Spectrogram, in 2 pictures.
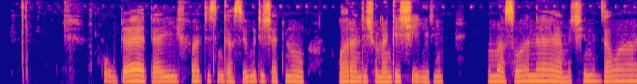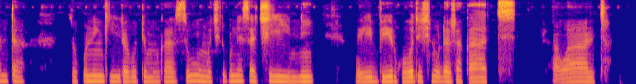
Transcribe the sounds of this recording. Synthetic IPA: kudʱajataifatisḭŋɡaziwikutit͡ʃatino̞ | rwaɾandet͡ʃo̞naŋɡe̞t͡ʃiːri | mumaswanajamut͡ʃinid͡zawanda | d͡zo̞kuniŋɡiɾakutimuŋɡaziumwet͡ʃirikune̞sat͡ʃini | weibʱirwawotit͡ʃino̞ɗaʐakaːti̥ | ʐa̰waːndḁ

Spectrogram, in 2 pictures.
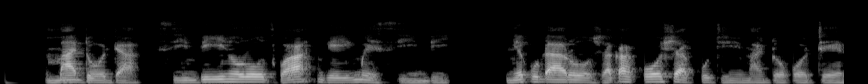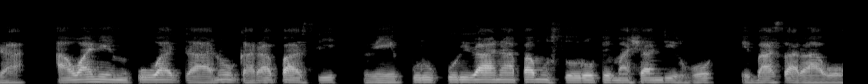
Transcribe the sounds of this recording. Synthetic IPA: madʱo̞ːdʱa | z̥imbiːno̞ɾo̞d͡zwaŋɡe̞imwe̞ziːmbi | ne̞kuɗaɾo̞ʐakako̞ʃakutimadʱo̞ko̞te̞ɾa | awane̞ŋɡuwad͡zaːno̞ɡʱaɾapasi | ʋe̞k̚uɾukuɾiranapamuso̞ɾo̞pe̞maʃandirwo̞ | eɓasaɾaːʋo̞

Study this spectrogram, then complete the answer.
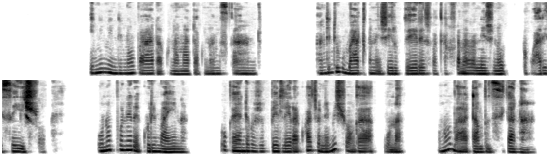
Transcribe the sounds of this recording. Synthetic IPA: ininindino̞ɓaɗa̰kunamata̰kunamuskandu | andiɗikuɓatwane̞̰ʐirwe̞ɾe̞ʐakafananane̞ʐino̞ | rwaɾisaiːʐ̥o̞ | uno̞po̞ne̞ɾḛkuɾimaina | ukae̞ndakuʐibʱe̞ɮe̞ɾa̰kwat͡ʃo̞ne̞miʃo̞̰ŋɡa̰a̰k̚ṵna̰ | uno̞ɓaa̰tambud͡zikanaːno

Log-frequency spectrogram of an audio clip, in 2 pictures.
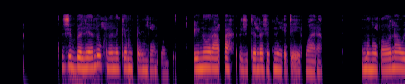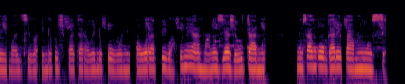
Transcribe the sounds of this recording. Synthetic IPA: kud͡ʒibʱelejandokuno̞neke̞muto̞mbo̞ | ino̞ɾapaʐite̞ndaʐetine̞ŋɡetḛḭrwaɾa | mun̤uukaonaweirwad͡ziwaʔindokut͡ʃi̥pataɾawendekuone̞kwawoɾapiwakune̞anuano̞ziʋaʐe̞utaːno̞ | musaŋɡo̞ɡʱaɾe̞pamuzi

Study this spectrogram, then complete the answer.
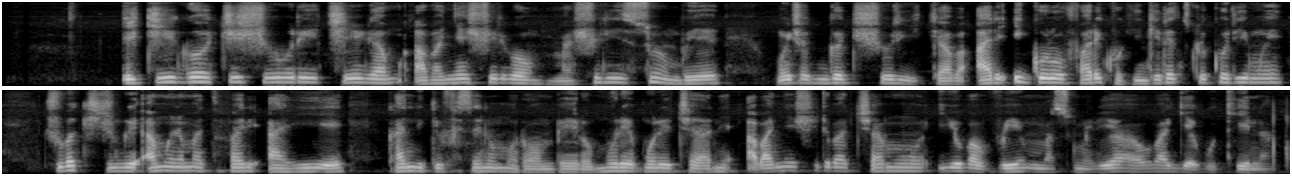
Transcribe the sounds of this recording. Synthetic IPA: ikiɡo̞t͡ʃiʃuɾit͡ʃiːɡamoaβaɲeʃuɾiβomumaʃuːɾijisuːmbuje̞ | mwiːt͡ʃok̬iɡo̞t͡ʃi̥ʃuːɾiikaβa̰ʔaɾiʔiɡoɾufuhaɾikokiɡe̞ɾet͡swekoɾimwe̞ | t͡ʃuβaki̥ʃiʒɡwe̞ʔamwe̞namati̥faaɾiʔahije̞ | kaːndikifi̥se̞nomuɾo̞ːmbe̞ɾomuɾe̞muɾe̞t͡ʃaːne̞a̰βaɲeʃuɾiβat͡ʃamŋoijo̞βavuje̞mumasomiɾijaβoβaɡeɡukina

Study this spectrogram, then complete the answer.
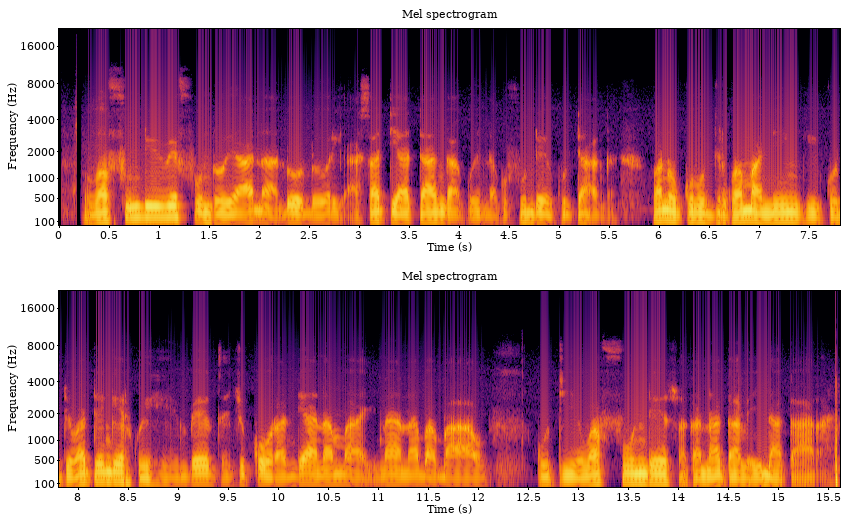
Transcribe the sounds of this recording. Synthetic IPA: ʋafundiʋe̞fundo̞jaanaːɗo̞ɗoɾia̰satiataŋɡakue̞ndakufundo̞je̞kutaːŋɡaʋano̞kurud͡zirwamaniŋɡikutiʋate̞ŋɡe̞rwe̞ɦe̞mbe̞d͡ze̞t͡ʃiko̞ɾandianamaḭnaːnaɓaɓawo | kutiʋafunde̞ʐa̰kanakaʋe̞iɗaka̰ːra̰

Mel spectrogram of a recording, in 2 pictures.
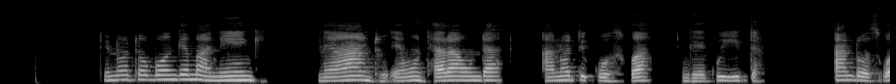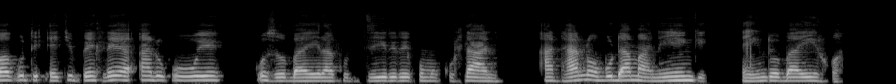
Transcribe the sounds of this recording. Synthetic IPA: tino̞to̞ɓoŋɡemaniŋɡi | ne̞antʰuʔe̞muntʰaɾaundaː | no̞tikuzwa | ŋɡe̞kuiːta | ando̞ziwakutiʔet͡ʃibʱe̞ɮejaʔarikuːje | kuzo̞ɓaiɾakud͡ziɾirekumukuɬani | antʰano̞ɓuɗamaniŋɡi | eindo̞ɓaiːrwa

